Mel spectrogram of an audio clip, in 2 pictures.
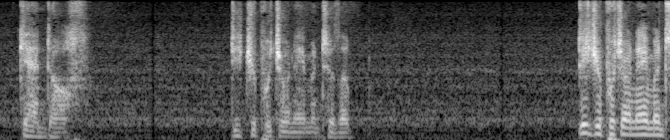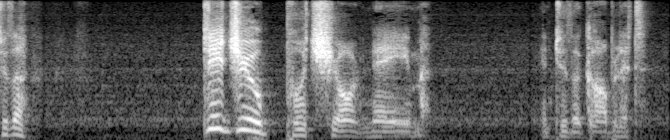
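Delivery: put-on old wizard voice. Continuing the imagined wizard fight, answering as Dumbledore: Dumbledore voice. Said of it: "And then Dumbledore's like".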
